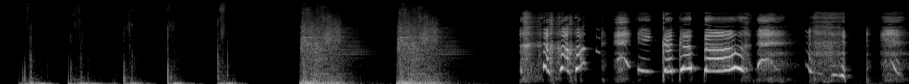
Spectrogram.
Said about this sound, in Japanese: その椅子、寝かせた足かせが出る仕組みだよ。これで動けなくなっちゃったね。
